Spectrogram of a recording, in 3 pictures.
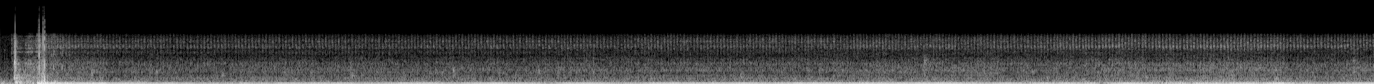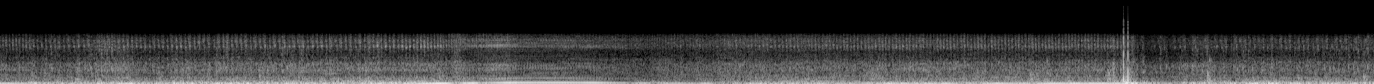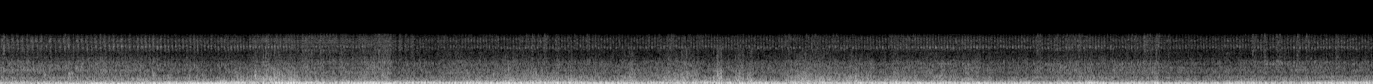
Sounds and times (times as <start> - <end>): Motorboat, speedboat: 0.0 - 41.2.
